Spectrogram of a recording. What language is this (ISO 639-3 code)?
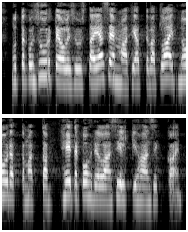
fin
